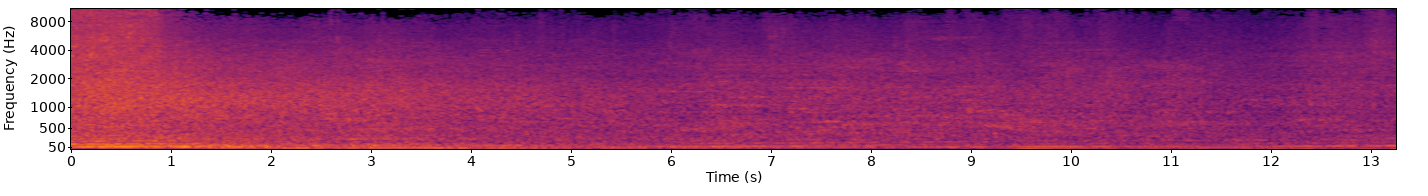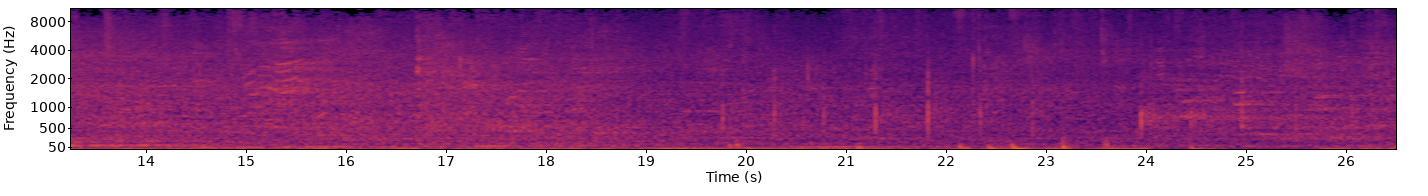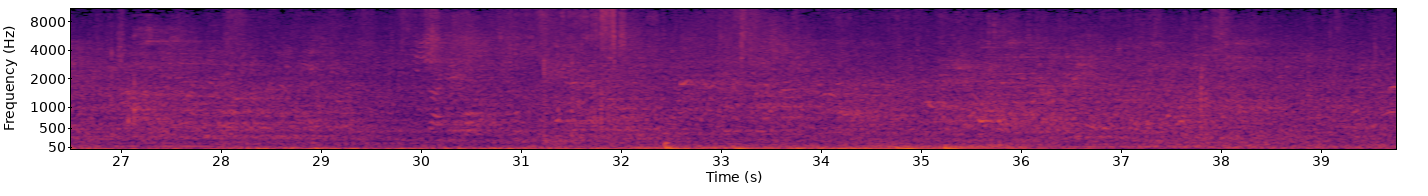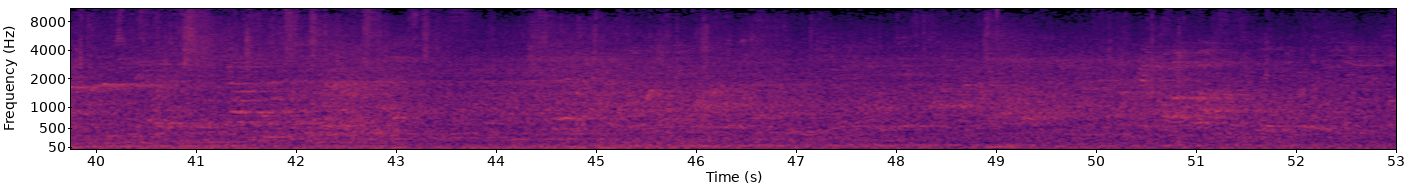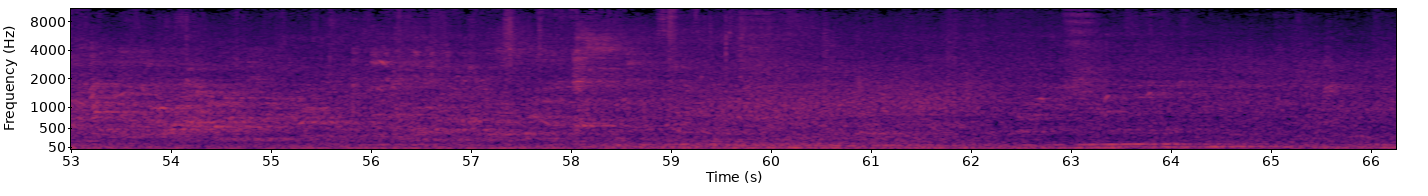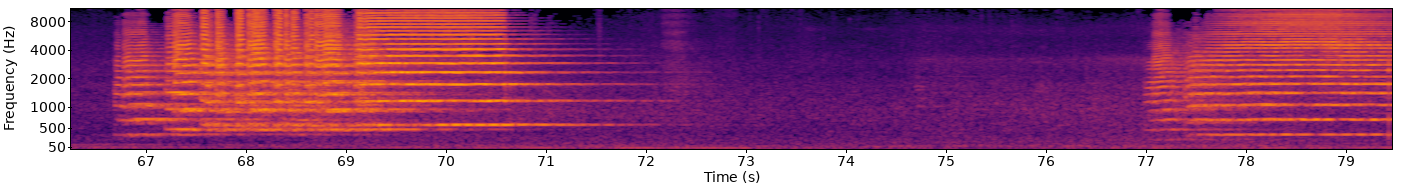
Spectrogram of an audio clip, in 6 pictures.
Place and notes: Ieper, België - last post
each day, since 1928 at 20.00 last post is played at the Meenenpoort in Ieper
this recordign is made on an ondinary day
it is very remarkable how fast cars start driving trough the gate again after the last post was played for that day
rememenbrence is for different worlds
